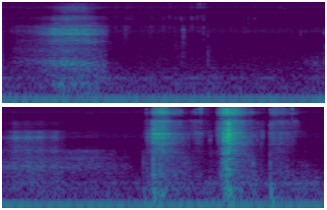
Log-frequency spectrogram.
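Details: Soft breathy in-breaths, then two sharp sneeze bursts in quick succession; repeated sneezing from grass pollen allergy at the end of spring season, without medication for several days.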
